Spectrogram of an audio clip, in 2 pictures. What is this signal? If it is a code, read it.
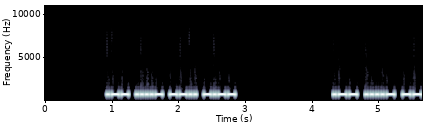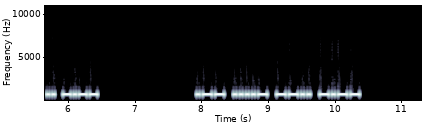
Morse code, heard as a keyed tone, about 30 wpm, 700 Hz. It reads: W4ZY W4ZY W4ZY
